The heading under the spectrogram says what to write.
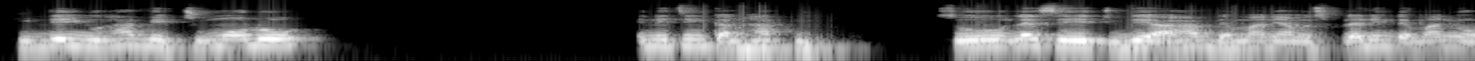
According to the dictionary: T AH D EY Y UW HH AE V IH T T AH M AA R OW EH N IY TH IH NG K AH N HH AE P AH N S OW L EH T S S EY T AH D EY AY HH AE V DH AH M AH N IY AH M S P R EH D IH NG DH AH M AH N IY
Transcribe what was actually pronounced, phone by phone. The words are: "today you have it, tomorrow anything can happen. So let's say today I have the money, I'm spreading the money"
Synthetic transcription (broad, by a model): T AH D EY Y UW HH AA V IH T T AH M AA R OW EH N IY T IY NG K AH N HH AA P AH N S OW L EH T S S EY T AH D EY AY HH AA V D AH M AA N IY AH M S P L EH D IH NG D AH M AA N IY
